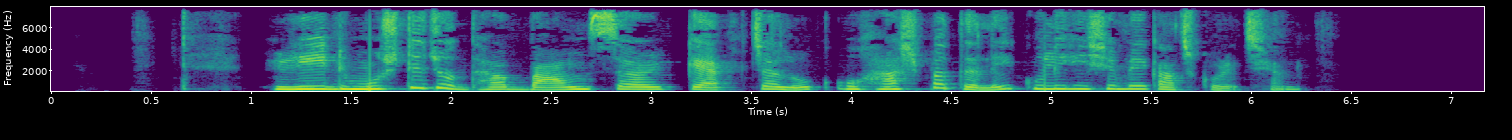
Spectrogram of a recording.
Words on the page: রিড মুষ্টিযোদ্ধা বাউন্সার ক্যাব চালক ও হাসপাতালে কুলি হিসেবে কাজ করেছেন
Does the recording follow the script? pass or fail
pass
